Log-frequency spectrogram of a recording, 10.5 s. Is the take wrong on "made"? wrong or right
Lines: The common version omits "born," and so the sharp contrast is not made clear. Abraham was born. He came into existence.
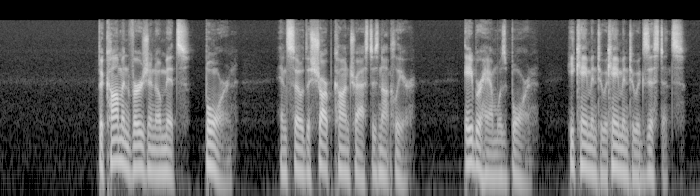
wrong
